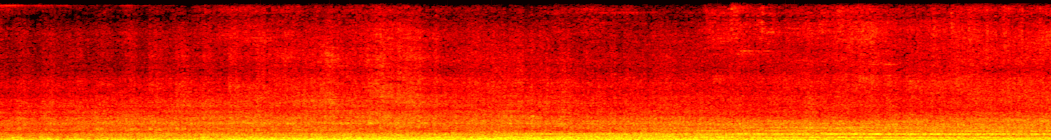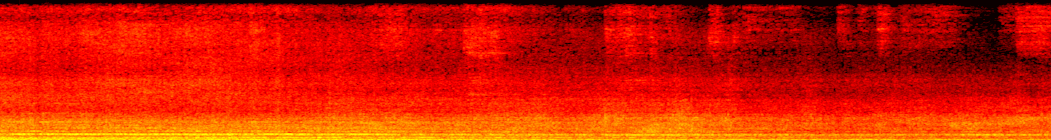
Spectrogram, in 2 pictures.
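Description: A long CSX freight train rumbles steadily past in Cowan, Tennessee, loud and continuous, with a low drone and a faint metallic squeal running through the middle.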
